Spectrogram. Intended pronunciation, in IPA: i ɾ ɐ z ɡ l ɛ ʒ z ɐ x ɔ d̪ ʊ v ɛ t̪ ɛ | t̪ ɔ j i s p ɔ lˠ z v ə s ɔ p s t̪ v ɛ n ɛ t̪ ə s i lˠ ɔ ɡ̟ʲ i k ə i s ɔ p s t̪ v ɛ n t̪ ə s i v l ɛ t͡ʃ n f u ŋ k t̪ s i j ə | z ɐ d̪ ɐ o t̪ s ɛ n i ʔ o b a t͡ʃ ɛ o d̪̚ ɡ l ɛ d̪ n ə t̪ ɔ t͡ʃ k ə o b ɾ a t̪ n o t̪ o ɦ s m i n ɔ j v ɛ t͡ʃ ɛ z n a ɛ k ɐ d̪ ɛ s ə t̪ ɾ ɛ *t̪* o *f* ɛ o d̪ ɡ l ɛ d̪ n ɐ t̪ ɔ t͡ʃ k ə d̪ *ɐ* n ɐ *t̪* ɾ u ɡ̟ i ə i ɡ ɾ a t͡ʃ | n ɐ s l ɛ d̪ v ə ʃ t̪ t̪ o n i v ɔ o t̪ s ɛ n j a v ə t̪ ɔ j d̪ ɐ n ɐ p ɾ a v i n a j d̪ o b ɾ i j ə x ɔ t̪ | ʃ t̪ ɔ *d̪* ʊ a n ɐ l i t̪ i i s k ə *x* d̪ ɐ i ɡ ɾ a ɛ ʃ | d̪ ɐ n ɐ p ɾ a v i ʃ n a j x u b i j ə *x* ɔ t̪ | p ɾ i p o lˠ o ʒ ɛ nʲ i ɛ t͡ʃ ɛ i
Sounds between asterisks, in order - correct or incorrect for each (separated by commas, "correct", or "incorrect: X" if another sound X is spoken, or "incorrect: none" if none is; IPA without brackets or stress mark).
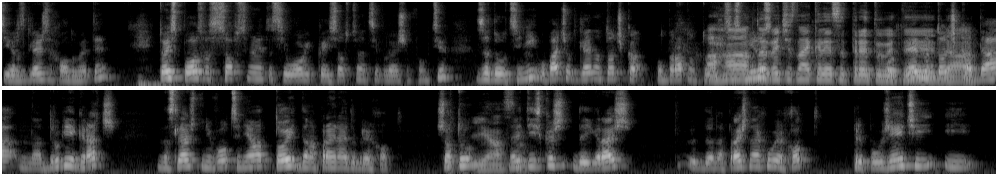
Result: correct, incorrect: v, incorrect: a, incorrect: d̪, incorrect: t̪, incorrect: ʃ, correct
